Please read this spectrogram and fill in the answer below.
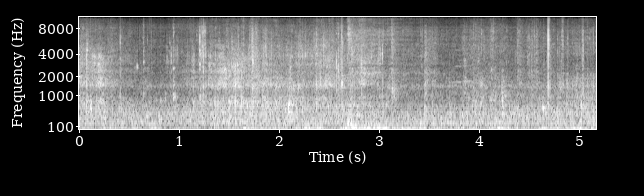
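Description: Thick canned boiled azuki beans sliding and plopping out of a metal can into an aluminium pot, with scattered small clicks of the can against the pot rim, over a steady hiss.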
